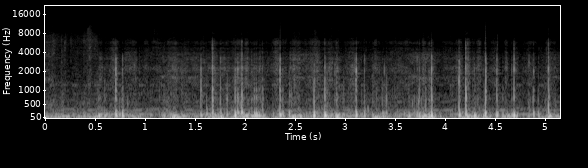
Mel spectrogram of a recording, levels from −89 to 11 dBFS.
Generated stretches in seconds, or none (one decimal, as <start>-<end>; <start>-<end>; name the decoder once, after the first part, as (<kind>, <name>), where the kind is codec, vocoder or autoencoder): 1.2-2.1 (vocoder, Vocos)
